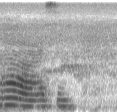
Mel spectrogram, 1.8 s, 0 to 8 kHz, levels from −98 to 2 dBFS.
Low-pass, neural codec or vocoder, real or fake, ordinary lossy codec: 7.2 kHz; none; real; none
